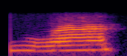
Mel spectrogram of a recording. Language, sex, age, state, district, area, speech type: Bodo, female, 45-60, Assam, Kokrajhar, urban, conversation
